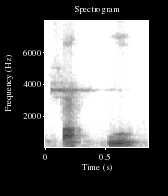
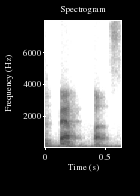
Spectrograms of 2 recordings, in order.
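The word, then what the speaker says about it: Pappus: Second হচ্ছে পাপ্পু। হ্যাঁ, নাম না পাপ্পু না, এটা নাম হচ্ছে প্যাপ্পাস আসলে। হ্যাঁ, প্যাপ্পাস থিওরেম, বাট আমরা সবাই পাপ্পু বলে আসছি।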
